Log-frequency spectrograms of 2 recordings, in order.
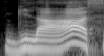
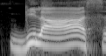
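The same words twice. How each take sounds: First: गिलास drawn out slowly, short i in गि; slow syllable reading. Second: गिलास slowly, गि stretched into a long ee; wrong long ee reading. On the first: Teacher reading गिलास slowly for the class. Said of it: "और सा". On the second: Teacher showing the wrong reading to students. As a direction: drag गि in गिलास too long. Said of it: "बड़ी ई की मात्रा का उच्चारण करेंगे". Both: Shown as a demonstration.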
